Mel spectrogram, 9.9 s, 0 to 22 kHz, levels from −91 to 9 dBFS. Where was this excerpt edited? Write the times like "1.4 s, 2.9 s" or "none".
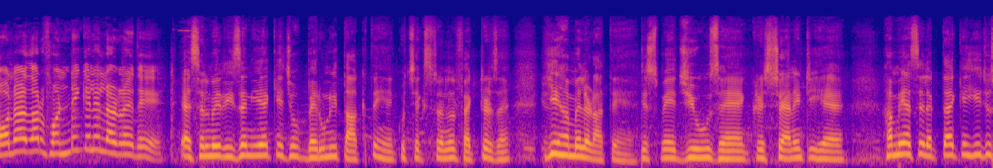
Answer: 1.7 s, 6.5 s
